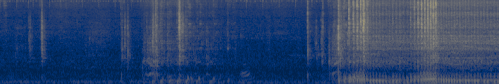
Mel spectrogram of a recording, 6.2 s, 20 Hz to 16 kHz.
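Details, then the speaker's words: 1996 Honda small single-cylinder dirt bike, cold engine, stock baffle, cleaned: a few soft cranking pulls, then it fires, blips up and drops to a very quiet idle, almost like an electric bike; normal start and rev. "so that was a rev and this is idle speed right here really quiet you can hardly hear it's almost like a electric bike"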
